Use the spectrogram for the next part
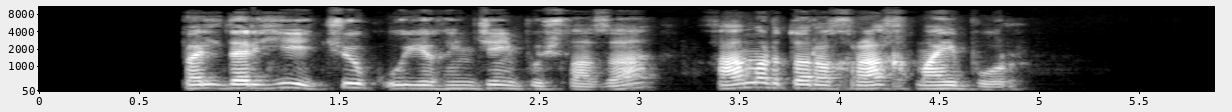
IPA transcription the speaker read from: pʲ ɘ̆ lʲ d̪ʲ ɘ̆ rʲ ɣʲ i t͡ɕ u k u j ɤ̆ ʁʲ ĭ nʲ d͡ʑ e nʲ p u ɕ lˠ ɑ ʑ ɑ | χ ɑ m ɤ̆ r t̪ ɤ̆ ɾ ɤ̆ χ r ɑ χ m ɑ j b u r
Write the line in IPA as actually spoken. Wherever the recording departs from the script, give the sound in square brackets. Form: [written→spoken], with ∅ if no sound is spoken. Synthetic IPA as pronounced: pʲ ɘ̆ lʲ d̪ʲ ɘ̆ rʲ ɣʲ i t͡ɕ u k u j ɤ̆ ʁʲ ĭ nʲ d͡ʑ e nʲ p u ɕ lˠ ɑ [ʑ→z] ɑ | χ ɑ m ɤ̆ r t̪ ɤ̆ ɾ ɤ̆ χ r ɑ χ m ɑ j b u r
